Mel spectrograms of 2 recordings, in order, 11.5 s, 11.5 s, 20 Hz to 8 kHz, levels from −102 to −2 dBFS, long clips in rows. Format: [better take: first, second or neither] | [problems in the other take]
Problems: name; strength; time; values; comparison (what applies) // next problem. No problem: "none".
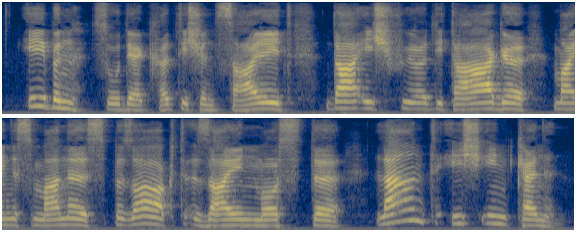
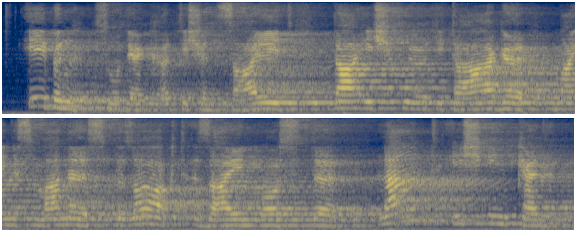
first | room echo; dies away in 2.6 s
